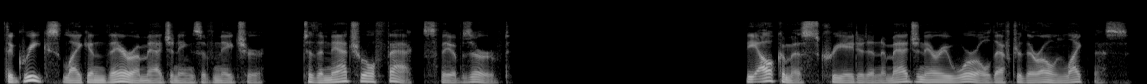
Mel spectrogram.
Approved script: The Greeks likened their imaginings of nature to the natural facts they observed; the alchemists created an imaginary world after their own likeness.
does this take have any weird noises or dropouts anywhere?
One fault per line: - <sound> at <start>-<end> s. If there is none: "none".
none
